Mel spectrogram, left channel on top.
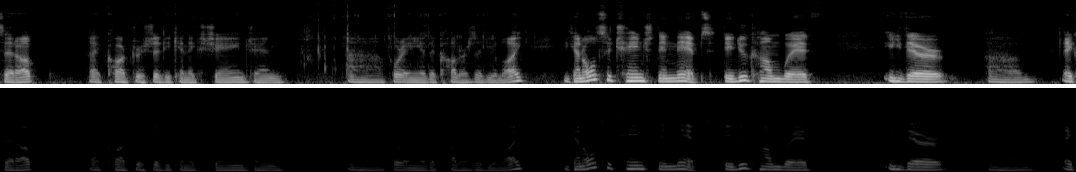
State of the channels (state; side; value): quieter; right; 30.9 dB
